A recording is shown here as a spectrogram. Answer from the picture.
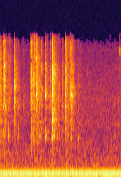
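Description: Faint computer keyboard typing: a quick run of keystrokes over the first second and a half, then it stops.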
